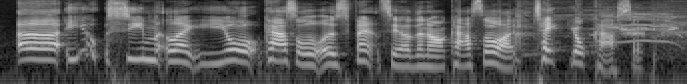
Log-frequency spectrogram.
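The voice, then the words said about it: Put-on British-sounding accent. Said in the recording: “That was much more British than Irish... Very.”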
